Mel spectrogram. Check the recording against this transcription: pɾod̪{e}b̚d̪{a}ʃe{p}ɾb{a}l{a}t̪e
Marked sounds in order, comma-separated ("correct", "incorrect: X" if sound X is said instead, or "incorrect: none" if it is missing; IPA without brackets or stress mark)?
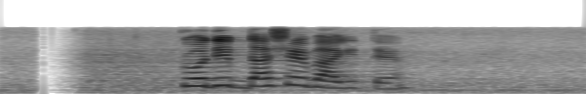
incorrect: i, correct, incorrect: none, correct, incorrect: i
